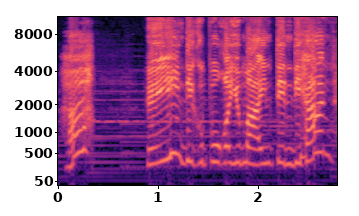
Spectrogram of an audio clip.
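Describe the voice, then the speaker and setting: Evasive young housemaid for radio melodrama, played by an actress: extremely high, whiny, deferential, pleading. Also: female voice, animated, normal speed, pushed and bright, faint music behind, heavily acted. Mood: feigned innocence. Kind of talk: melodramatic radio drama acting.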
